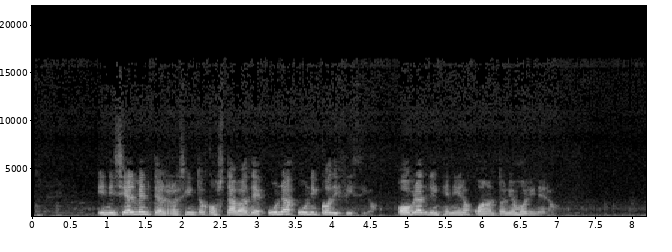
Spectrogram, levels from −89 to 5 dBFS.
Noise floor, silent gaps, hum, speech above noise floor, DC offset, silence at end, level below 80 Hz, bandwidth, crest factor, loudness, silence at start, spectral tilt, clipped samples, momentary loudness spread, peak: -52 dBFS; none; none; 33 dB; under 0.1%; 0.95 s; -52 dBFS; 16.5 kHz; 18 dB; -20 LUFS; 0.05 s; -7 dB/octave; under 0.1%; 9 LU; -2 dBFS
